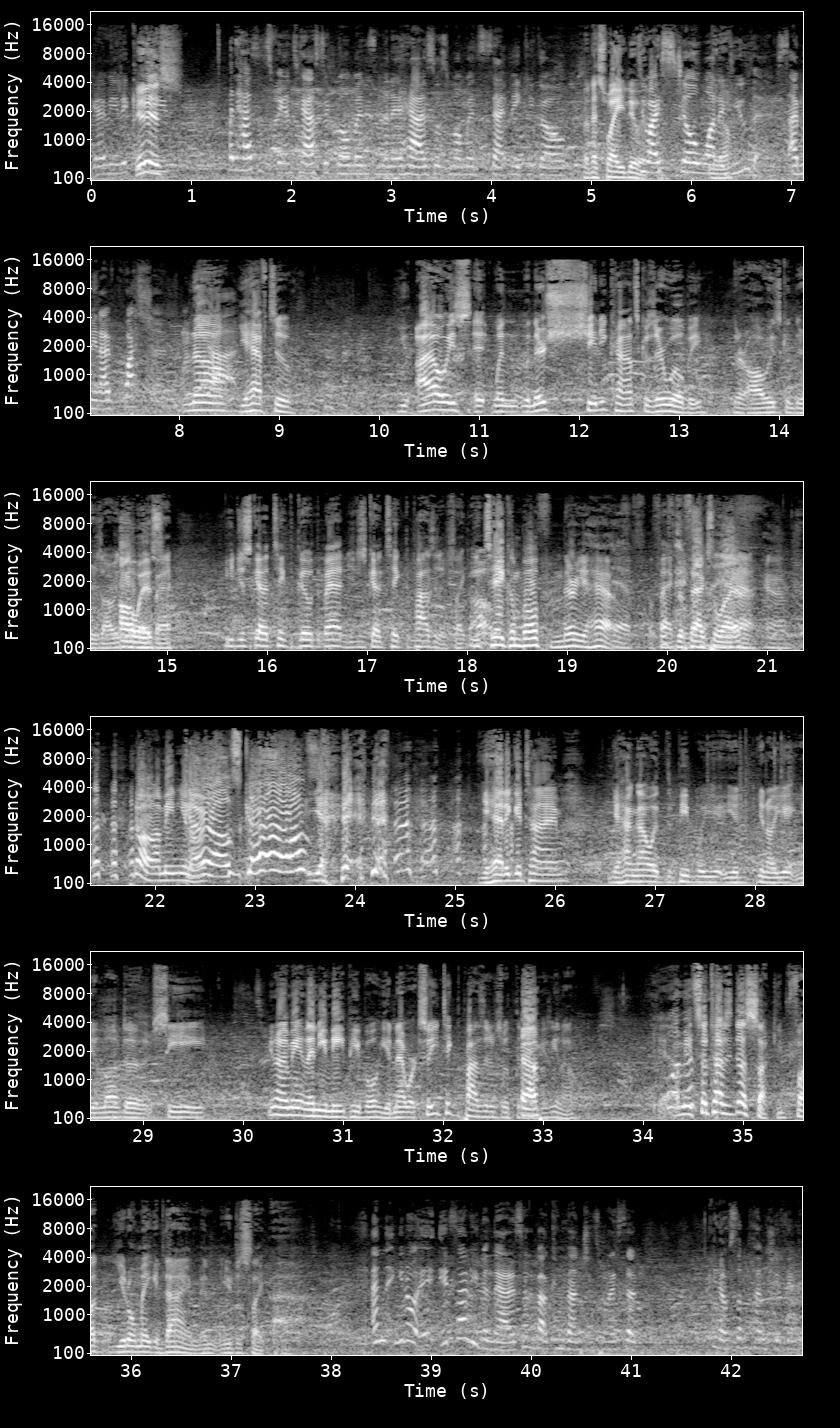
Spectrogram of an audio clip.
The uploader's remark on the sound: Live from Astronomicon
